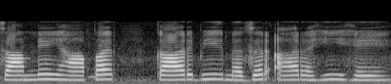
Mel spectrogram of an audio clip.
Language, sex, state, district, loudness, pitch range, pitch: Hindi, male, Rajasthan, Jaipur, -15 LUFS, 205-230 Hz, 215 Hz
